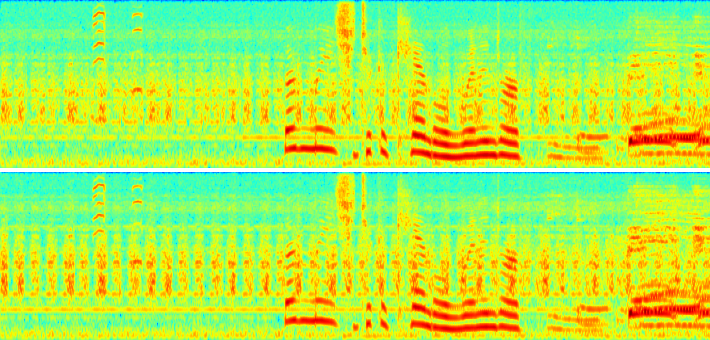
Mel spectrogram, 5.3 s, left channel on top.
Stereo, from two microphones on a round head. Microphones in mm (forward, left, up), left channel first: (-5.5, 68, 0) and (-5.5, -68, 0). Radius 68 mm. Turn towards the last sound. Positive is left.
turn(degrees=-45)  # may be behind; listen again after turning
